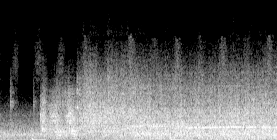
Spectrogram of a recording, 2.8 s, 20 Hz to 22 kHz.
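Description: A Ford 302 V8 engine in a Fox-body race car cranks with a few stuttering turns, then catches and settles into a loud, steady rumbling idle close by.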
